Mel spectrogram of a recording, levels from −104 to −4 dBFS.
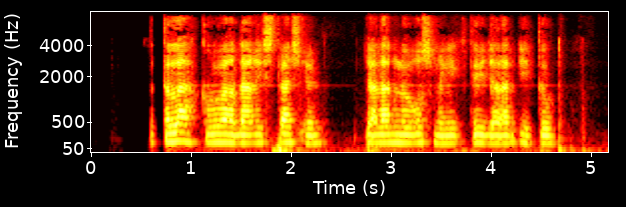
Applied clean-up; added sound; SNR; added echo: neural mask model DeepFilterNet 3.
